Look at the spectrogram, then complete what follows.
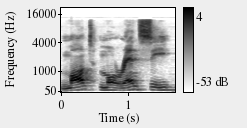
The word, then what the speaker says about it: Montmorency: They're called Montmorency cherries. That's spelled Montmorency cherries.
